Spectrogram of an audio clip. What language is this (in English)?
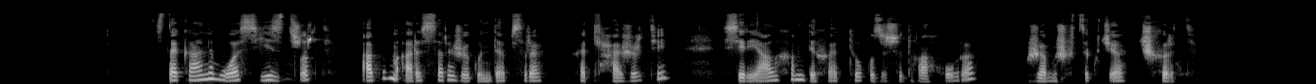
Kabardian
